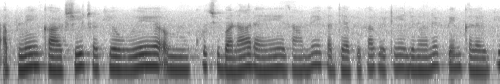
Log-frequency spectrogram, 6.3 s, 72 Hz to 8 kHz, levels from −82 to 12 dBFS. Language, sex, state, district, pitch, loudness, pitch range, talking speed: Hindi, female, Uttar Pradesh, Hamirpur, 170 Hz, -17 LUFS, 165-185 Hz, 190 wpm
